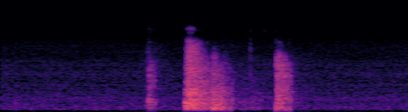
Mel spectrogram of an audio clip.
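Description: Three short handling knocks from a motorcycle's front brake master cylinder as it is loosened and turned on the handlebar: a faint one about a second and a half in, the loudest just after two seconds, and a last one near three seconds.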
